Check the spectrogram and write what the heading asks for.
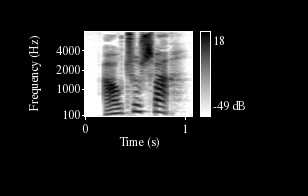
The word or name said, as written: autosvar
